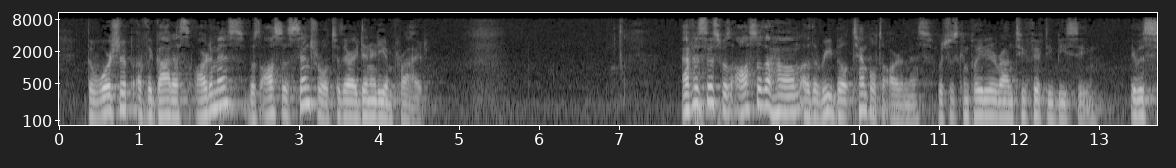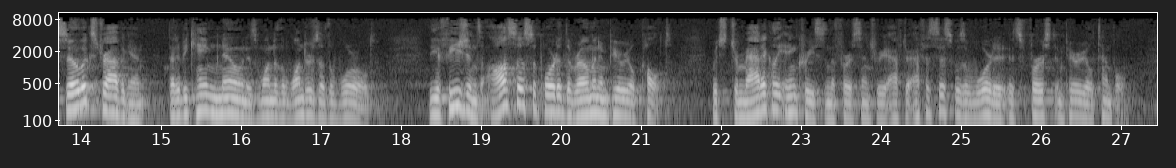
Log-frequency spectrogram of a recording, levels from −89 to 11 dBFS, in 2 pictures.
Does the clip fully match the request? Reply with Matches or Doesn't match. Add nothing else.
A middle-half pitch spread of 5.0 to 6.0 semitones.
Doesn't match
